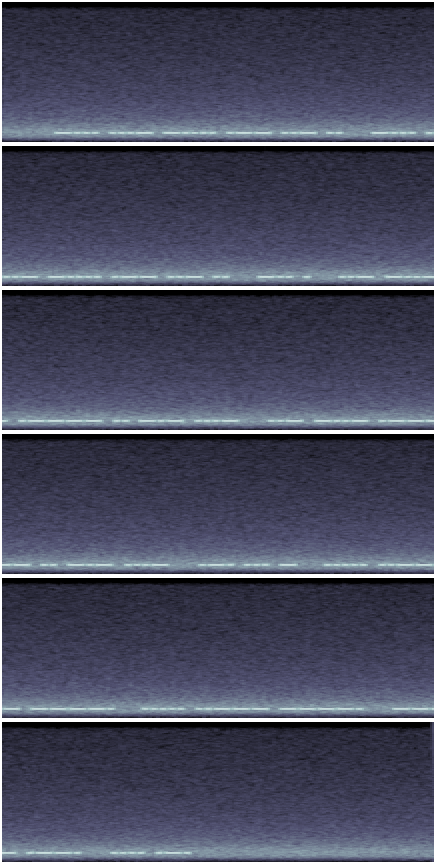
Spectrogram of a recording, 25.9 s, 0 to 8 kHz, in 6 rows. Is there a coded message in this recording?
Yes: Morse code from 0.5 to 23.5 s, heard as a keyed tone, hand-sent with a paddle, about 27 wpm, 550 Hz, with radio static and a narrow filter. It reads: BV6WUI BV6WUI DE UX1IKV UX1IKV RST 529 529 OP HR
